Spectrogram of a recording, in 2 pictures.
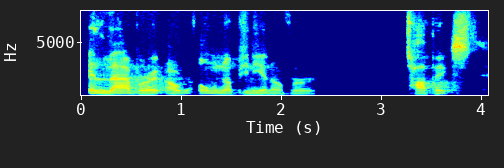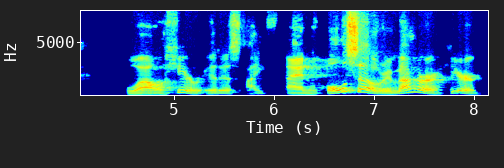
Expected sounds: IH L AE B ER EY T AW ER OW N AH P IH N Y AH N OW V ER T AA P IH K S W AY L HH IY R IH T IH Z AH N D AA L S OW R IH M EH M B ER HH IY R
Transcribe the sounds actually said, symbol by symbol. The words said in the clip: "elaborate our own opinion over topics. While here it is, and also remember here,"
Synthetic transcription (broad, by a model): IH L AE B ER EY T AW ER OW N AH P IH N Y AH N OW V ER T AA P IH K S W AY L HH IY R IH T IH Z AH N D AA L S OW R IH M EH M B ER HH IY R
